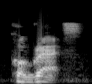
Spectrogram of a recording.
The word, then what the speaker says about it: congrats: Okay, sebab ejaan ni ada O, so kena bunyi con lah kan? Tak, sebenarnya salah. Untuk perkataan ini, anda kena sebut sebagai congrats.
